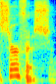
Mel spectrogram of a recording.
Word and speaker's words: surface: Surface, ojo con la pronunciación de esa palabra, dilo conmigo, por favor. No es surface, sino excuse me, sir. Surface. Surface is fis, no es face.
